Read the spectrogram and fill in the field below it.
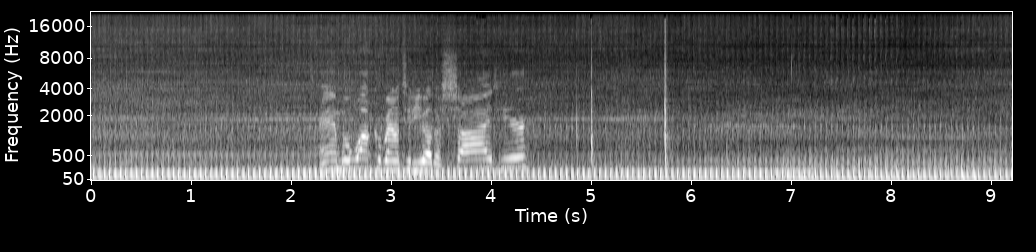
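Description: A TaoTao Boulder 110 kids' ATV engine idles steadily and loudly throughout, its low rumble constant while a person speaks briefly over it.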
